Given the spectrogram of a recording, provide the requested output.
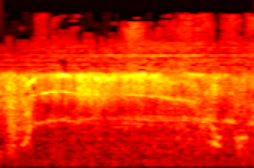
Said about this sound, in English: Hear that screaming inside the capsule?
